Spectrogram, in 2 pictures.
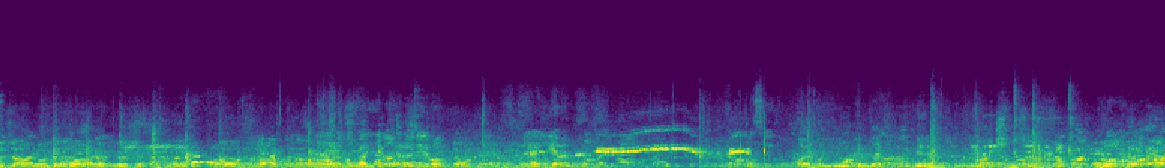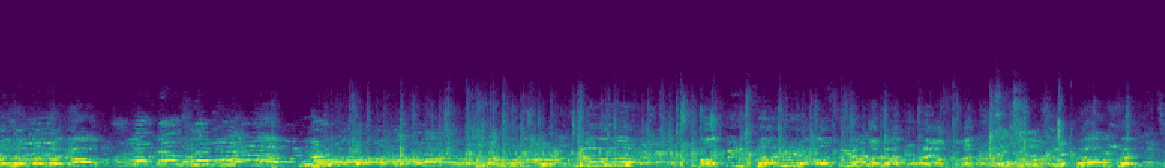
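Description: Men shout to each other outdoors across a sports field.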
